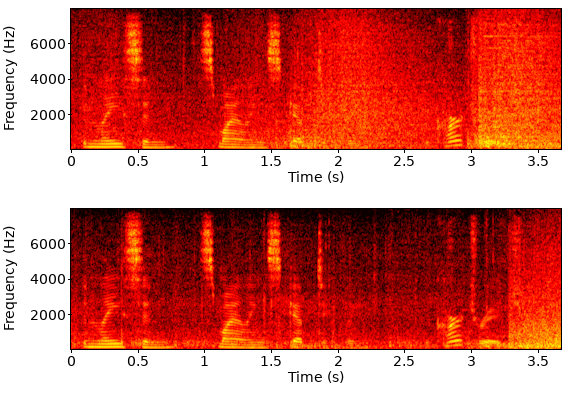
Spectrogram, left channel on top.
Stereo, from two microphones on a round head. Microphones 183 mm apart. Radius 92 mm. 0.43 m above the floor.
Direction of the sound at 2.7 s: 15° left (ahead or behind).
